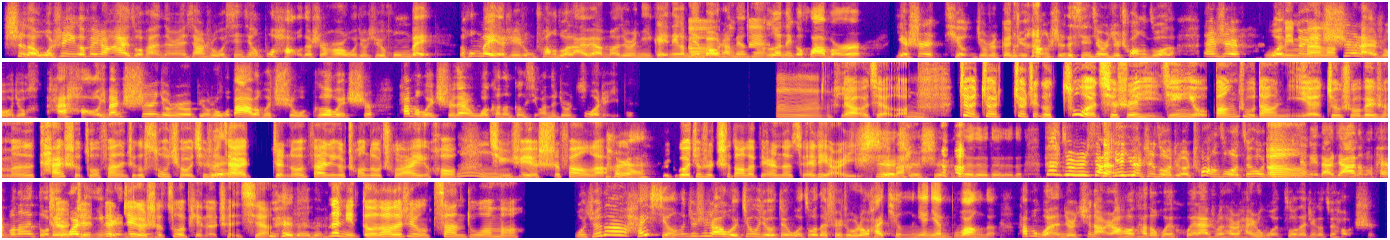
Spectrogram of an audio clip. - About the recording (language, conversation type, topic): Chinese, podcast, 如何把做饭当成创作
- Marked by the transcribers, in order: laugh; laughing while speaking: "心情"; other background noise; tapping; laughing while speaking: "当然"; laugh; laughing while speaking: "听"; laughing while speaking: "对 对 对"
